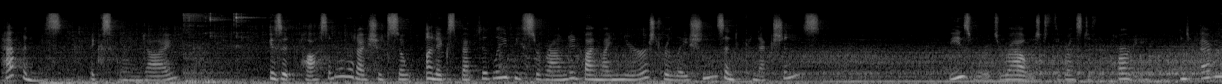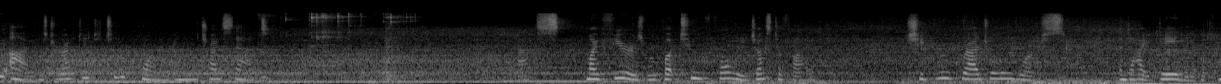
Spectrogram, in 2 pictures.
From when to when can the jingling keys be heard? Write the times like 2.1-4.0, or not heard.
1.8-2.5, 14.8-16.4.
